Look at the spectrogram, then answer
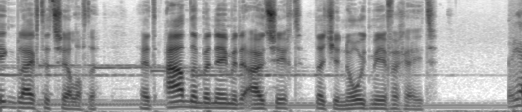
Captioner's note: voiceover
